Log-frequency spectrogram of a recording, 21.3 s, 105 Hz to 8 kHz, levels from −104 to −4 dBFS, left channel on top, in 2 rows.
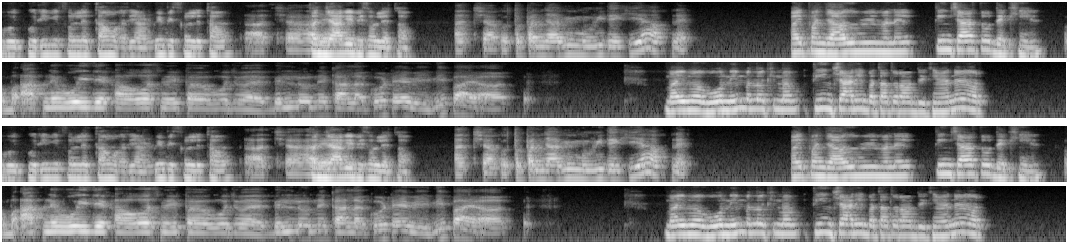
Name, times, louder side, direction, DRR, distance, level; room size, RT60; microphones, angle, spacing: voice 1, 0.0-2.3 3.1-4.1 7.9-10.4 17.3-20.5, left 1 dB, 15° left, 0.6 m, -24 dB
voice 2, 2.4-3.6 4.5-6.9 10.6-15.7, right 1 dB, 60° right, 1.0 m, -28 dB
5.8 x 2.3 x 2.3 m
head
